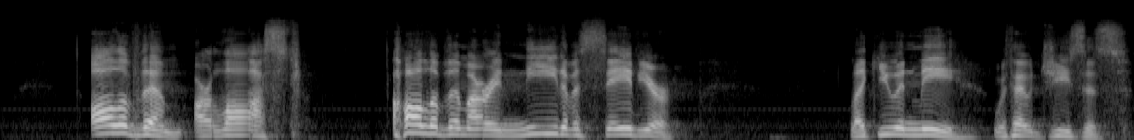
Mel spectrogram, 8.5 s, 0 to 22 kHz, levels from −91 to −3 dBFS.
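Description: It's a speech clip with a cluster of network losses in its first four seconds. The first is a burst of packet loss right after "of them are", from 1.77 to 1.87 s: about 80 ms of audio never arrived, and the receiver papered over it by stretching the last sound and fading it for roughly 78 ms. So you hear a held buzz or hiss that dies away, then the talker picks up a bit further along with that stretch gone. Then there's the lost packet rebuilt from error correction, three times, each a single 20 ms frame. One sits at 1.85 s, the tail end of that burst. Another is at 2.13 s, and the last at 3.61 s, between "of them" and "in need of a". Each lost packet was replaced by the lower-bitrate copy riding in the next packet, so there's no hole. Those frames just come out coarser and noisier than their neighbours. Finally, short concealed packet loss shows up at 2.77 to 2.82 s, about 20 ms missing and filled over about 26 ms, and at 3.58 to 3.63 s, about 40 ms missing and filled over 34 ms. 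The decoder guessed its way across each gap from the preceding sound and blended back in, which gives a quick smear or wobble. The second one runs straight into that 3.61 s rebuilt frame.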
